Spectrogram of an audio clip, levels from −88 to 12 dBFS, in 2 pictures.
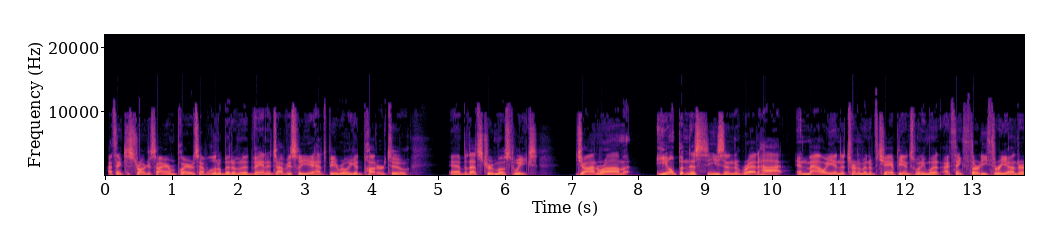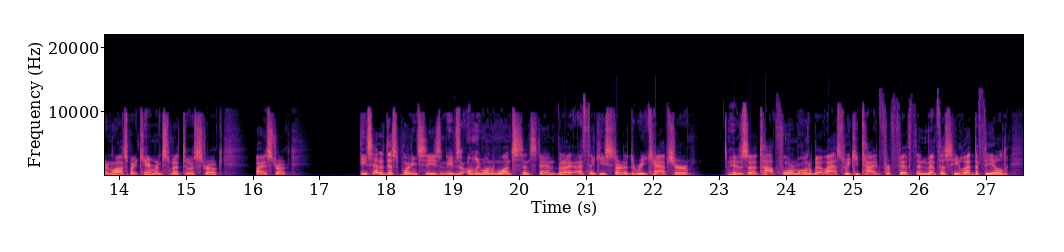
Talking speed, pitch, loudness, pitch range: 220 wpm, 125 Hz, -18 LUFS, 115-140 Hz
